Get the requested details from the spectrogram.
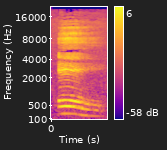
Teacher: This is a long vowel sound. A. Our mouth is opening more. Our jaw is lowering. A. This sound is also tense.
